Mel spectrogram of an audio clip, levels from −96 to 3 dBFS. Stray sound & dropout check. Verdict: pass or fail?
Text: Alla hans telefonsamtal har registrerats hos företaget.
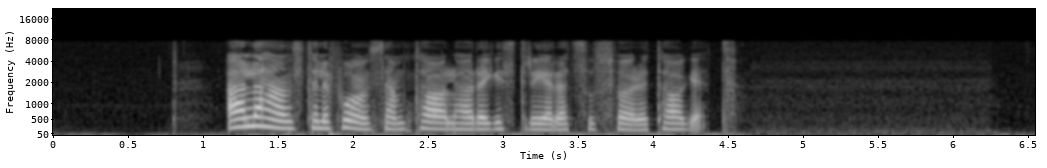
pass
